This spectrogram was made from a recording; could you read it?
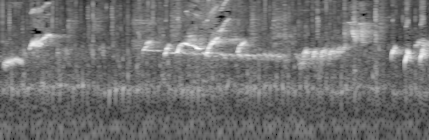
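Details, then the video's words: Song of a white-rumped shama, played as a lure to spur captive birds to sing, over trickling water: varied whistles and upward-flicking notes in a continuous, fluid flow. "MURAI BATU MANDEK BUNYI"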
